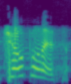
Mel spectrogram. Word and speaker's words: Chopelas: Well, my last name is pronounced Chopalis, just like it's spelled. – Oh, but I was going to say Chopalis.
